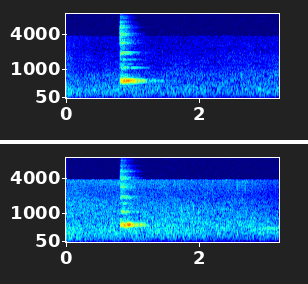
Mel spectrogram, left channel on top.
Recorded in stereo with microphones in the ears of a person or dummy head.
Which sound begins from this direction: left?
A cowbell, at 0.8 s.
